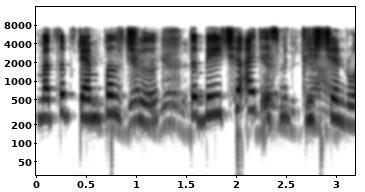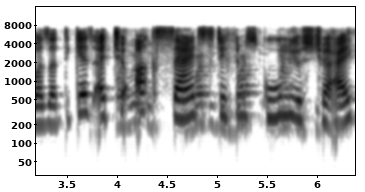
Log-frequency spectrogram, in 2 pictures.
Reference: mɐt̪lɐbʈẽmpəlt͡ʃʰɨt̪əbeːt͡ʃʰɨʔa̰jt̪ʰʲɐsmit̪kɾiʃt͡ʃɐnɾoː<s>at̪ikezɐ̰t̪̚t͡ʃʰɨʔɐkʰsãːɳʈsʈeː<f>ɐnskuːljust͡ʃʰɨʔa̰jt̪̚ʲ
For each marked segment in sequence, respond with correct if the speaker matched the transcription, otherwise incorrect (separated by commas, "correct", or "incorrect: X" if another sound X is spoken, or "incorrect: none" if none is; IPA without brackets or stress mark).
incorrect: z, correct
